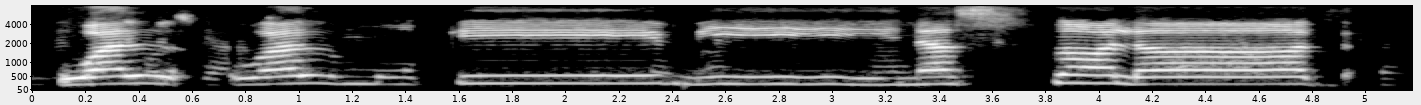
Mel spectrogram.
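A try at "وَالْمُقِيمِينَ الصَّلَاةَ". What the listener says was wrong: Sholah. Bukan sholat. Jadi huruf H. Wal muqiminas sholah. Sholah. Sholah.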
